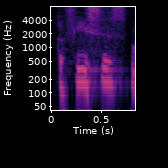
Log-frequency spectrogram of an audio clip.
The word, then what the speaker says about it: افیسس: افسوس، افیسس، مختلف تلفظ ہیں اس کے.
